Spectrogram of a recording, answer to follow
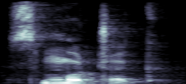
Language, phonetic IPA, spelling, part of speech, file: Polish, [ˈsmɔt͡ʃɛk], smoczek, noun, Pl-smoczek.ogg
